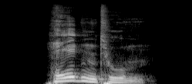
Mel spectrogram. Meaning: heroism
- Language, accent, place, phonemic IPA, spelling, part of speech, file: German, Germany, Berlin, /ˈhɛldn̩tuːm/, Heldentum, noun, De-Heldentum.ogg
